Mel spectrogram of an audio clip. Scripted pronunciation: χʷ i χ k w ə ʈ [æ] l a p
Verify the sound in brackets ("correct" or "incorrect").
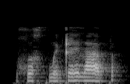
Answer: incorrect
